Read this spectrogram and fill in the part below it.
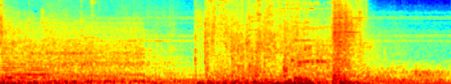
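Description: A gun fires a stream of flame with a rushing roar.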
